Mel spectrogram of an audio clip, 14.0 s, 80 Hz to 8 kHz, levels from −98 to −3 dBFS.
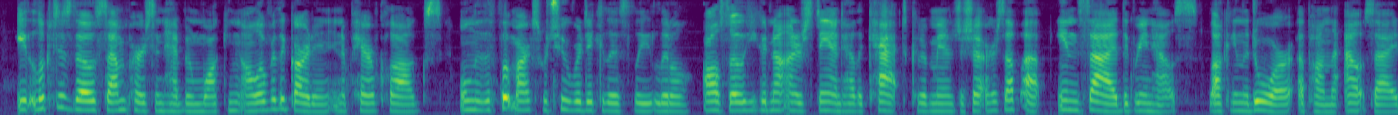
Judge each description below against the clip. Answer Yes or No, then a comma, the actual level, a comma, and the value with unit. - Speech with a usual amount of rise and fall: No, narrow, 2.2 semitones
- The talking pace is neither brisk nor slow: No, fast, 210 wpm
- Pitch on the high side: Yes, high, 205 Hz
